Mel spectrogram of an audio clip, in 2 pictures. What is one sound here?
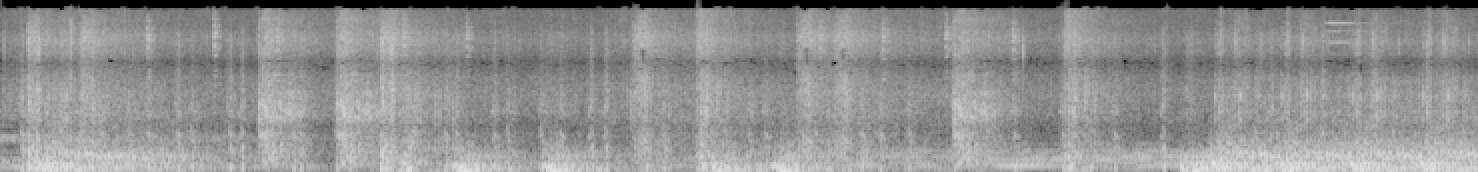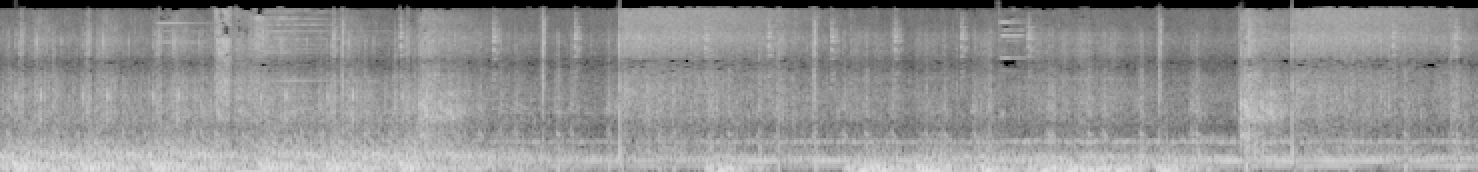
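Towers fire with rapid zapping and crackling shots.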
